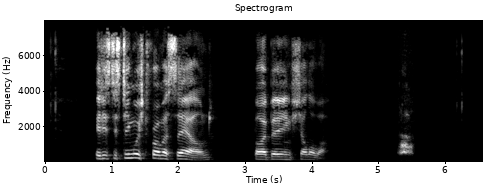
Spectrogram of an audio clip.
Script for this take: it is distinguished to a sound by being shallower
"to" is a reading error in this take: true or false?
true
